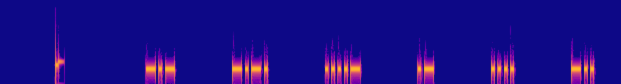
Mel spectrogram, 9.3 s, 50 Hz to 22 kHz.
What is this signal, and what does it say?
Morse code, heard as a keyed tone, about 25 wpm, spaced as for 9 wpm, 700 Hz. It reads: KC4AHD
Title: USA Call Signs - 6x Character Spacing - 25wpm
